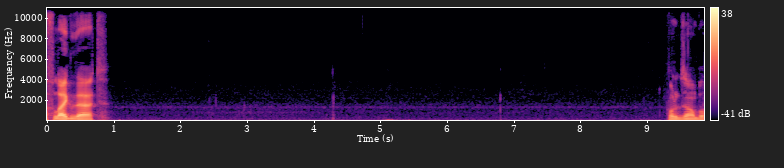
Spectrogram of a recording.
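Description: A man speaks calmly into a headset microphone, in short bursts with long pauses.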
